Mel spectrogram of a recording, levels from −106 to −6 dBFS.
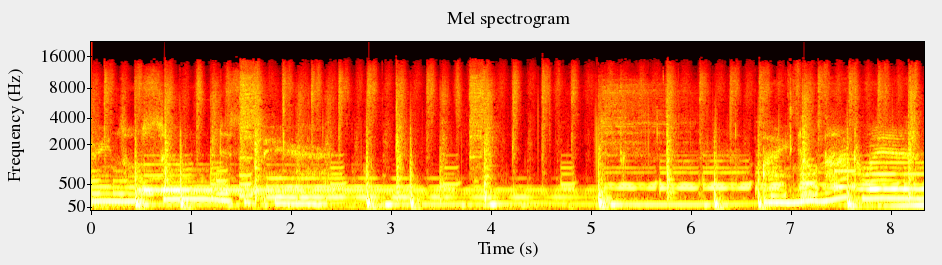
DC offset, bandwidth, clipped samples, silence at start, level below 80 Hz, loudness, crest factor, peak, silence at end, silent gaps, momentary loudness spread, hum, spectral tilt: under 0.1%; 14.5 kHz; under 0.1%; 0 s; -28 dBFS; -14 LUFS; 12 dB; 0 dBFS; 0 s; none; 10 LU; none; -7 dB/octave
